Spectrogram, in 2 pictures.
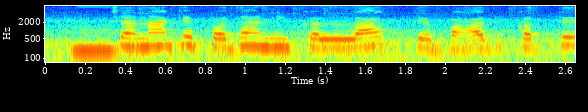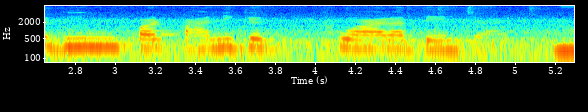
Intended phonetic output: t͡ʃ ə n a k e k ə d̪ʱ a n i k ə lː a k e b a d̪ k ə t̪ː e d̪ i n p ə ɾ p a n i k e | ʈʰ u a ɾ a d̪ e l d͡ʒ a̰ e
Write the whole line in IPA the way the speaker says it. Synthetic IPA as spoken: t͡ʃ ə n a k e p ə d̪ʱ a n i k ə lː a k e b a d̪ k ə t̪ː e d̪ i n p ə ɾ p a n i k e | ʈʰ u a ɾ a d̪ e l d͡ʒ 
